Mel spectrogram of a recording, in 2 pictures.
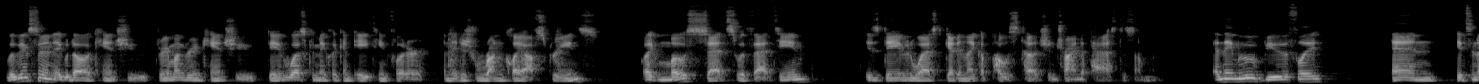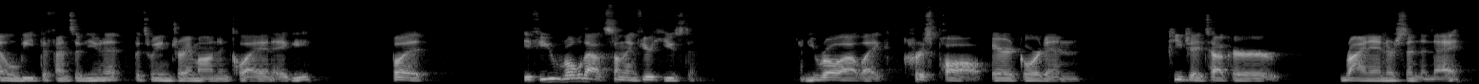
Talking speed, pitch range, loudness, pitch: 170 wpm, 90-110 Hz, -29 LUFS, 95 Hz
